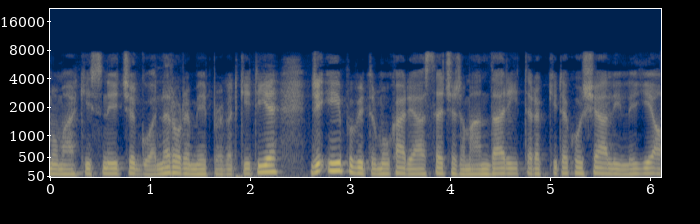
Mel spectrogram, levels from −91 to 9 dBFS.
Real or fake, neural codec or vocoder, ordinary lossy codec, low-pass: fake; codec, 16 kHz, 1 kbps, X-Codec, WavLM features, trained on Multilingual LibriSpeech; none; none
